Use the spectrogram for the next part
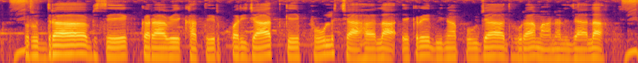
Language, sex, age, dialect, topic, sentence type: Bhojpuri, male, 25-30, Western, agriculture, statement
